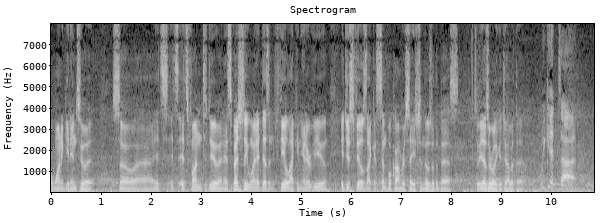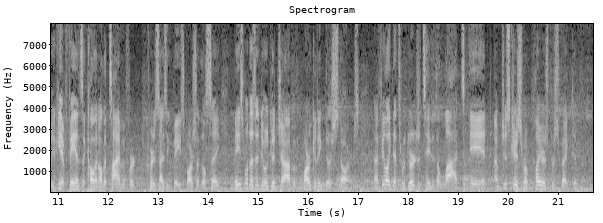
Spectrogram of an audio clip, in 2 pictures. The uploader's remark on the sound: LIVE from Redsfest. (1410 WING AM ESPN Radio in Dayton).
